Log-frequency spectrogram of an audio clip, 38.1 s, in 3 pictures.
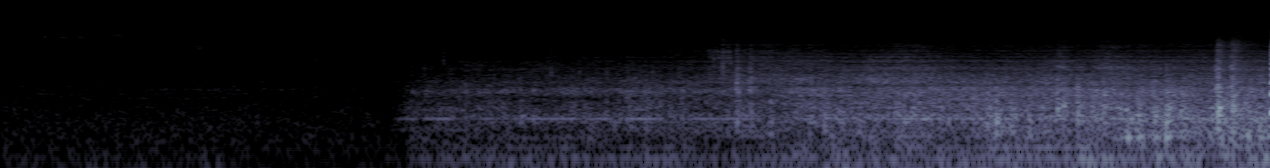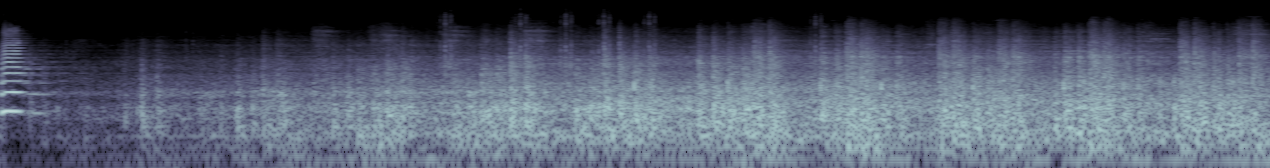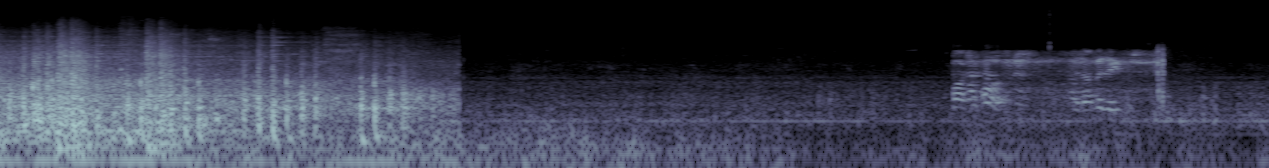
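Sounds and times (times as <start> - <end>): train rumbling on bridge: 4.2 - 38.0
wheels clacking over rail joints: 9.8 - 30.0
train horn blast: 12.7 - 13.6.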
